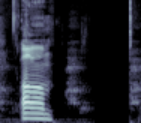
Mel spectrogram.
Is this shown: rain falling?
no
